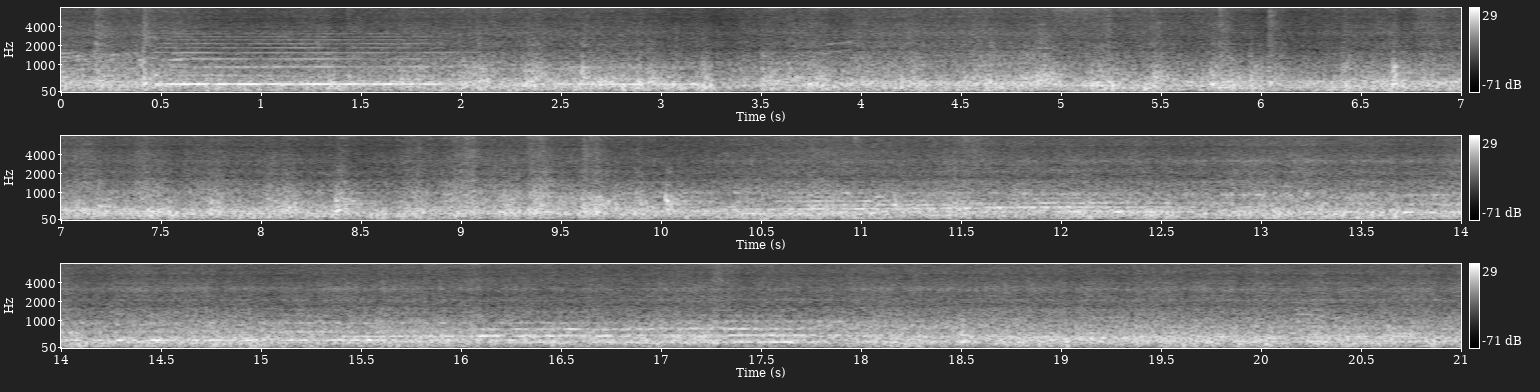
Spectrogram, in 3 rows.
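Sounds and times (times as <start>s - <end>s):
passing train hum: 0.0s - 21.0s
train horn blast: 0.4s - 2.2s
train wheels clattering over rail joints: 4.6s - 11.7s.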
